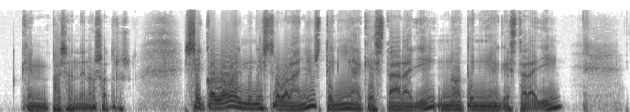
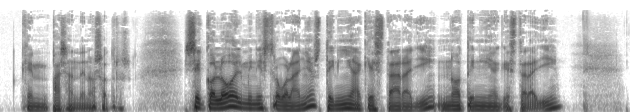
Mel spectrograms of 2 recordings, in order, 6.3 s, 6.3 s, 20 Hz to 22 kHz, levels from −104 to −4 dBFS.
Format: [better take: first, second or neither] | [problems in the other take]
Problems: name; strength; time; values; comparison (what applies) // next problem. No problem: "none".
second | distortion; heavy; 6 dB below the speech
